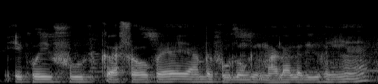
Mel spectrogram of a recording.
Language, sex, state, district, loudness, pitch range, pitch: Bhojpuri, male, Bihar, Saran, -33 LUFS, 110-120 Hz, 115 Hz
